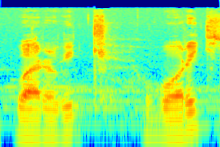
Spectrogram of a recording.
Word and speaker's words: Warwick: Sebelum bergabung di Warwick University, Warwick ya bacanya, Warwick University, Dr.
